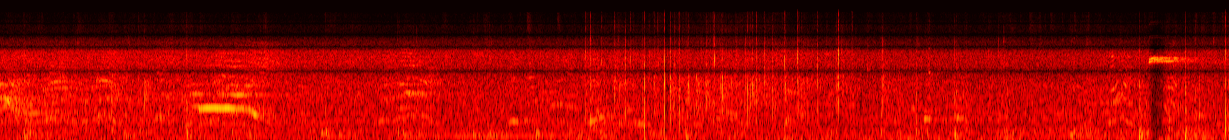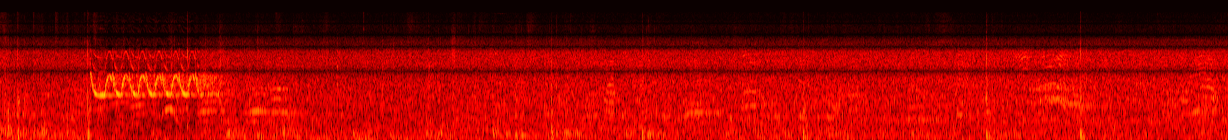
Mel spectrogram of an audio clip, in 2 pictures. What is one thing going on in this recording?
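Children shout and call out across a large echoing gym.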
